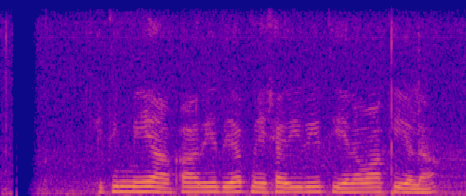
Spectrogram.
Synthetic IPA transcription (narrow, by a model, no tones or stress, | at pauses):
it̪inmeːaːkʰaːɾejəd̪ejakmeːʃaɾiːɾeːt̪ijənəʋakijəla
